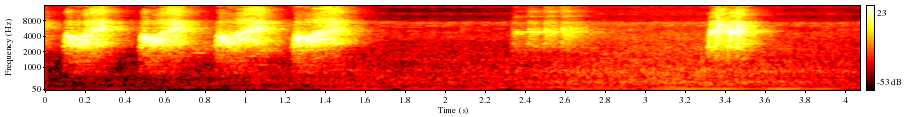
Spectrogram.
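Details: Grey-cheeked bulbul, used as a lure to make a caged bird sing: four loud, harsh chattering notes in quick succession, followed by two fainter scratchy calls over soft background noise.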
